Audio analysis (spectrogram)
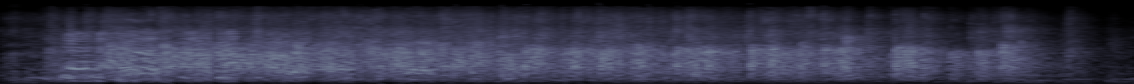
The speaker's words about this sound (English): I hope that even if you don't have a great relationship with your dad, you have great relationships with other people. Would you clap if you agree?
